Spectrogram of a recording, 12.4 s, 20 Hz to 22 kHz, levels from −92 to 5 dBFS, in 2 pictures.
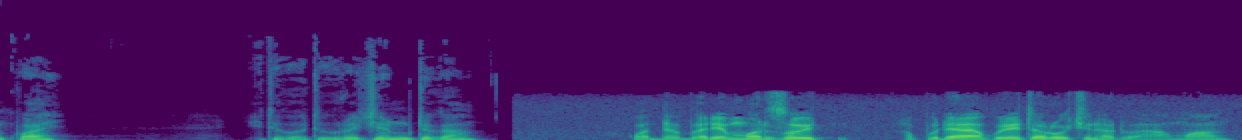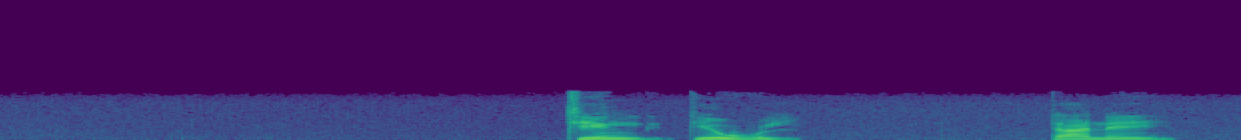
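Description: At 2.48 s the speech breaks for about 80 ms and then continues to the end with nothing above 7.6 kHz, a few decibels quieter, over a new background noise about 35 dB below it. This is likely an input switched to a poorer device. A codec or filter narrowing the band would not also bring the gap, the level drop and a different noise floor all at the same moment.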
